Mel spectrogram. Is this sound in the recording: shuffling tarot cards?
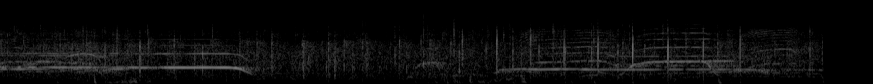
no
